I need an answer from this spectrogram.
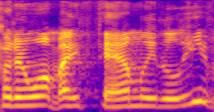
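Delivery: high-pitched, tearful, upset, crying voice. Retelling how he reacted when told you'd leave for culinary school: imitating someone crying. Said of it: "like he was crying".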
